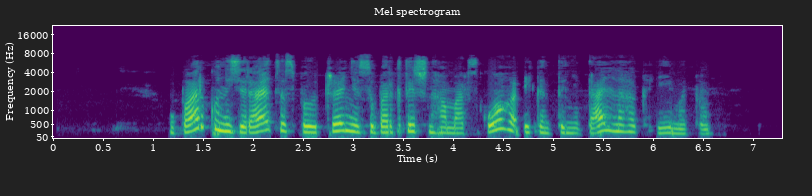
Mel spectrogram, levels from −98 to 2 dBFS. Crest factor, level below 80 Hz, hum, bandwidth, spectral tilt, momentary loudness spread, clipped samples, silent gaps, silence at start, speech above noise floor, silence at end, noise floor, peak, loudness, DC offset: 16 dB; -58 dBFS; none; 7.2 kHz; -5.5 dB/octave; 12 LU; under 0.1%; none; 1.15 s; 66 dB; 0.75 s; -83 dBFS; -2 dBFS; -17 LUFS; under 0.1%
